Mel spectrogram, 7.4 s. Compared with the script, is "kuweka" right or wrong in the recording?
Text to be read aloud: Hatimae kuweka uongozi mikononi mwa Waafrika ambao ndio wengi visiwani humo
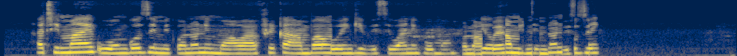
wrong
